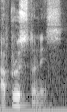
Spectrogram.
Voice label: "Abrustdonis", Beelzebub pronounciations; Fourth Way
